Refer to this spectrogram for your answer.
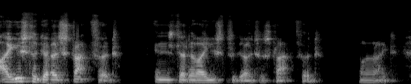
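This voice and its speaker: A very fast man's voice with a British accent, very wide pitch swings and a bright, sharp tone. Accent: RP, received pronunciation. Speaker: linguistics professor. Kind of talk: lecture. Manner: halting, many fillers.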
